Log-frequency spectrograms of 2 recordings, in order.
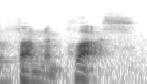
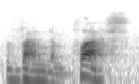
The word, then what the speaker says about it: Van den Plas: Just a quick note, it's pronounced Van den Plas, not Van den Pla. It's a name of Flemish origin therefore it's pronounced with the S.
